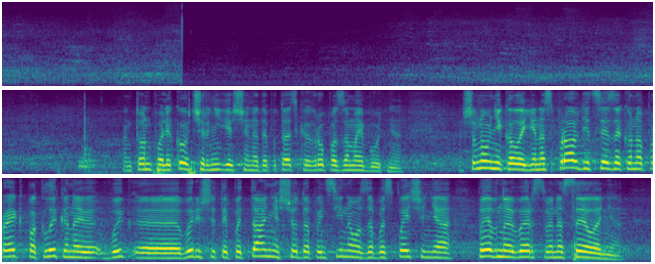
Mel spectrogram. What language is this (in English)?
Ukrainian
